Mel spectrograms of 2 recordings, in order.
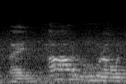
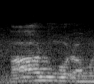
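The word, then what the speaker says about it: Barro: 그 다음에 제3문단은 67페이지 다음 페이지에 나온 아까 얘기했던 딱 중간에 합불대학 교수 파로라고 되지만 여기 발음으로 보자면 바로라고 한다고 합니다.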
